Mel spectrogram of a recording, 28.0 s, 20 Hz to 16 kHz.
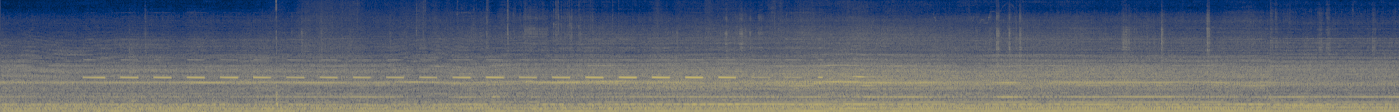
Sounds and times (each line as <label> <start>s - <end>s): combine harvester in the corn fields 0.0s - 27.9s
